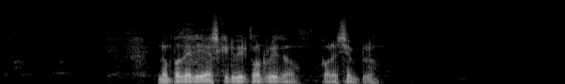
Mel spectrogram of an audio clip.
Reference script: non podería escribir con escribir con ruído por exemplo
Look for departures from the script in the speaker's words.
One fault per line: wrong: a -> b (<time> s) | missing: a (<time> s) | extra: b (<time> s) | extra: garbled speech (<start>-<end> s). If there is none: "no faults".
missing: escribir con (2.6 s)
